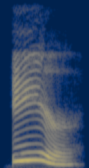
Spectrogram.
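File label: "ear", English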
